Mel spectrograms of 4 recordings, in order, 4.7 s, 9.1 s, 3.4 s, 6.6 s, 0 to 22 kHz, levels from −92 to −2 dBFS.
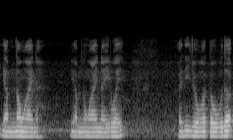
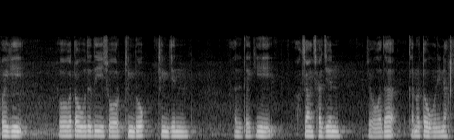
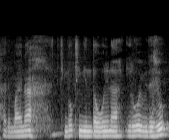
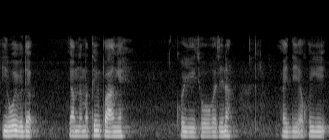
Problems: background sounds at intervals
